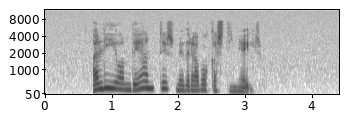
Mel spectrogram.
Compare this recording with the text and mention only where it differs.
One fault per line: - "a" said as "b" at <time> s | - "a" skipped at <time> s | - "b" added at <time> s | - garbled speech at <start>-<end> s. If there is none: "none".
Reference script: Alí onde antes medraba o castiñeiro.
none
